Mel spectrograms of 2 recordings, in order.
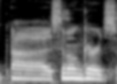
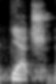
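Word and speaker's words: Giertz: And, you know, people like, you know, we mentioned Adam Savage earlier, like Adam Savage, Simone Gertz, or Yetch, if you say it properly,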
